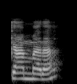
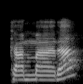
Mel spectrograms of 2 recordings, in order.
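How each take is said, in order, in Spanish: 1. La sílaba tónica cae en la sílaba habitual. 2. La sílaba tónica cae en una sílaba desplazada. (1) "en lugar de decir cámara" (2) "señalan la sílaba tónica en un lugar donde no va"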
